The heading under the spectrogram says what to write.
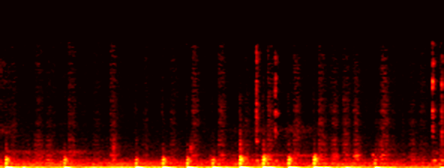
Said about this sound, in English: It's quite soothing, isn't it? That pen on paper noise.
